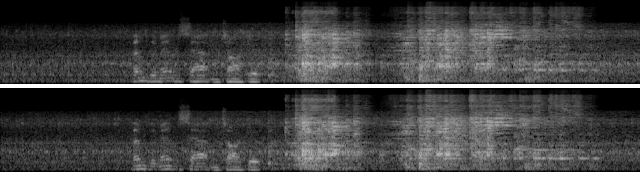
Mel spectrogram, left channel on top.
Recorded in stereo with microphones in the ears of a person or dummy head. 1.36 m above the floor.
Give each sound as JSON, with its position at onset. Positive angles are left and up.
{"t": 1.3, "sound": "a man speaking", "side_deg": -55, "distance_m": 1.5}
{"t": 2.7, "sound": "dishes clattering", "side_deg": -30, "distance_m": 0.7}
